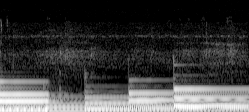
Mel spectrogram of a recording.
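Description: Electronic keyboard playing the slow introduction of a ballad: sustained chords over low bass notes, changing about every half second.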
